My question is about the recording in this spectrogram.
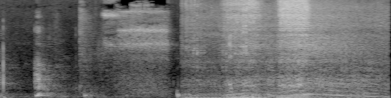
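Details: Scion tC first start after a head gasket job with stripped head-bolt threads repaired, head and cams torqued to spec: engine catches, revs climb and fall smoothly with no knock or rattle, though blowing oil smoke; normal rev response.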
